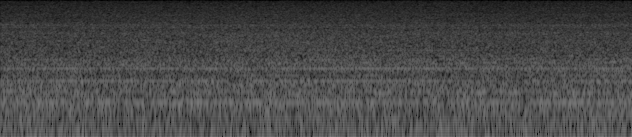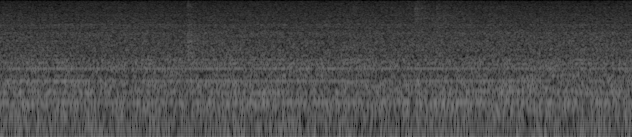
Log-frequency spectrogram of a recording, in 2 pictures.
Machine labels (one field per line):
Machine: fan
